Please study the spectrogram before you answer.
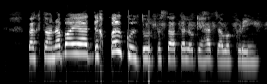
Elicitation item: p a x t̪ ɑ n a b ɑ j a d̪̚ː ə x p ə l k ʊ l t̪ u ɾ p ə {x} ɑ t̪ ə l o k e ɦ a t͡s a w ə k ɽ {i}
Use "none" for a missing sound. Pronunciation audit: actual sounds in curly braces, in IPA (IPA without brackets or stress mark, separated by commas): s, i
